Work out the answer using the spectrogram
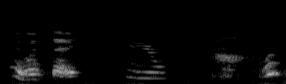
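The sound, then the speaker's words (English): A person's voice imitates a tiny black kitten's meow with a soft, drawn-out, tonal mew. Short bursts of speech come before and after it, and the whole clip is fairly faint. “There's a tiny black kitten that you might have recognised. Meow.”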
